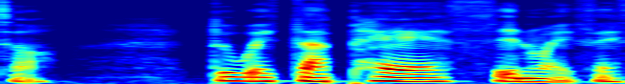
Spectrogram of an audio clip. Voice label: "peth", Welsh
